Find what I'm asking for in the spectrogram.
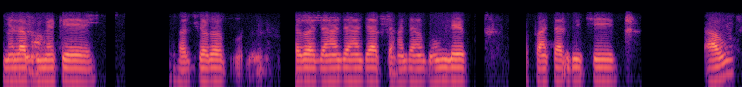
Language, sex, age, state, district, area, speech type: Maithili, male, 45-60, Bihar, Sitamarhi, rural, conversation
